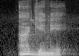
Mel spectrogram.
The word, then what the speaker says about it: Agni: Agni é o correto para dizer este fogo.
